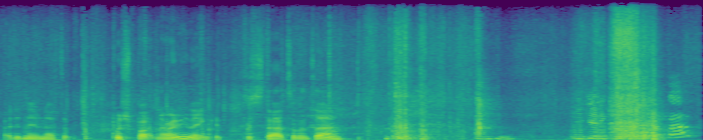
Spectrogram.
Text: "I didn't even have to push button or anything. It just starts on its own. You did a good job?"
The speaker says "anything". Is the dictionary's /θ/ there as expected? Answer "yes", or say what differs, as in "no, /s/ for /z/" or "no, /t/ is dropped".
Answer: yes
